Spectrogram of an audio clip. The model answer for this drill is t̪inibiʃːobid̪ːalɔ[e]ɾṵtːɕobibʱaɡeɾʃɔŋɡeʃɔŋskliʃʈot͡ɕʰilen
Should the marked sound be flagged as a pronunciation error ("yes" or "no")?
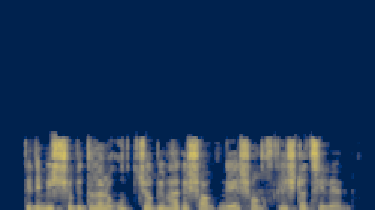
no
